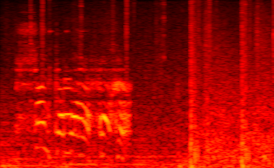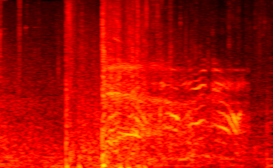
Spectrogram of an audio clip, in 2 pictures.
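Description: Gunfire crackles in a firefight in the video game Chernobylite, with sharp single shots and short bursts scattered across the clip. Shouting voices and radio-like chatter run alongside the shots.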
